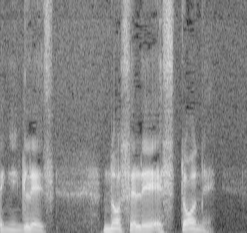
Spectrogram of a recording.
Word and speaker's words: Stone: No se lee Stone. La E no se pronuncia. Es con N de Nancy.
